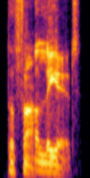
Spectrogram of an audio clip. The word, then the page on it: perfoliate: British English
